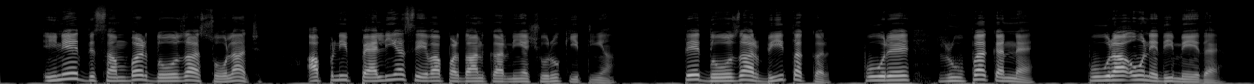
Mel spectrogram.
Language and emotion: Dogri, neutral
